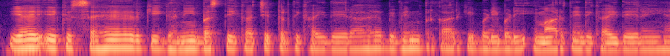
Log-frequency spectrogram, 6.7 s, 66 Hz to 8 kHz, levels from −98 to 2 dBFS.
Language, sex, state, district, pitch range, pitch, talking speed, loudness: Hindi, male, Gujarat, Valsad, 115-125 Hz, 120 Hz, 195 wpm, -19 LUFS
